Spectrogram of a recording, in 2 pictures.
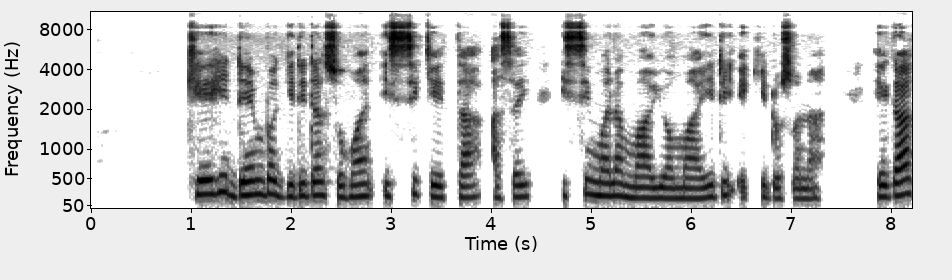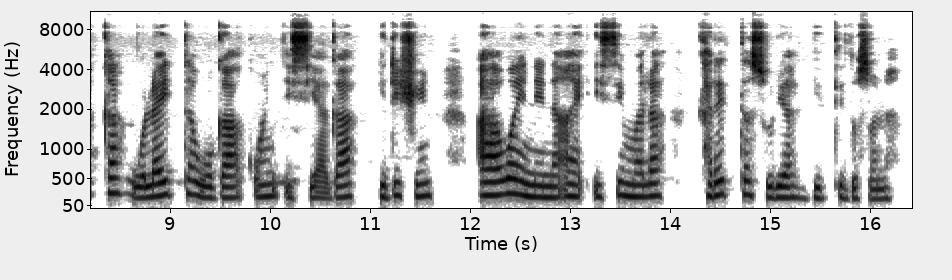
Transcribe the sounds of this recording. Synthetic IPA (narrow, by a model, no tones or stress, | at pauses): kʰe̞ːɦɪd̪ɛmbɐɡɪd̪ɪd̪ɐsɔɦʊwanɪsːɪke̞ːt̪ːaːɐsɐj | ɪsːɪmɐlɐmaːjʊwaːmaːjɪd̪ɪʔɛkʼːɪd̪ɔsɔnɐ | hɛɡaːkːɐwɔlɐjt̪ːɐwɔɡaːkʼɔnt͡ʃʼɪsɪja̰ːɡaː | ɡ̥ɪd̪ɪʃɪnʔaːwɐjnːɛnɐ̰ʔɐjɪsːɪmɐlɐ | kʰɐɾɛt̪ːɐsʊɾɪjaɡɪt̪ʼːɪd̪ɔsɔnɐ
